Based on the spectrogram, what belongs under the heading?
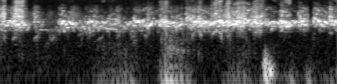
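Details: Pet budgerigars producing a dense, sustained high chatter of chirps and buzzy warbles with a few low knocks in the background.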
